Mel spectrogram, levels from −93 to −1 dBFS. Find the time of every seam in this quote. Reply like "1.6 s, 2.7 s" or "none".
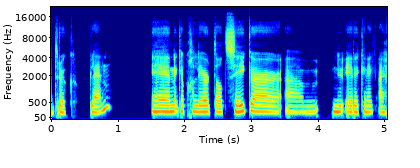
none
